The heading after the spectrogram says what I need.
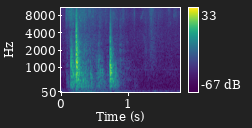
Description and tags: Upsetting a large pile of two-by-fours. The result being this wonderful sound.
planks, bang, fall, wood, clatter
